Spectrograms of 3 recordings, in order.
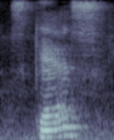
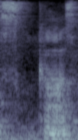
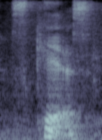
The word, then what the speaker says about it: scarce: and not scars okay scarce and not scars so when you pronounce kiss it should rhyme with air scarce air the air you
